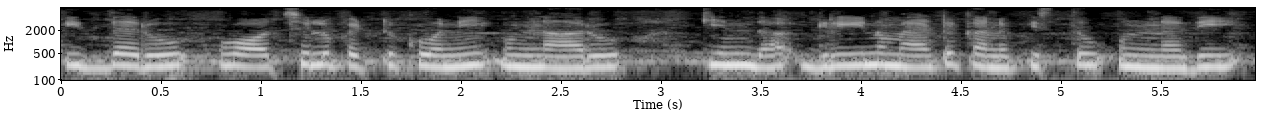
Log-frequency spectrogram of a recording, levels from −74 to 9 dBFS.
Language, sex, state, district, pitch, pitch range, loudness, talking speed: Telugu, female, Telangana, Mahabubabad, 235 Hz, 220-245 Hz, -11 LUFS, 100 wpm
